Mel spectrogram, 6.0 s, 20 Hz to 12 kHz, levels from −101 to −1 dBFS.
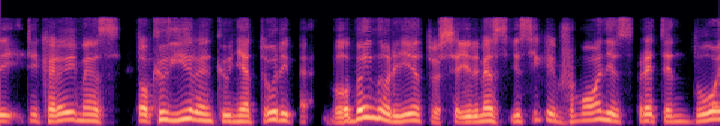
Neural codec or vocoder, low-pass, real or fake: codec, 16 kHz, 0.8 kbps, ZipCodec; 7.2 kHz; fake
